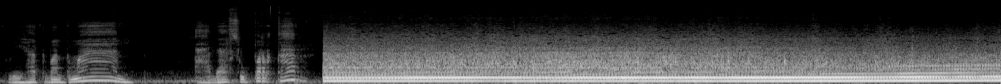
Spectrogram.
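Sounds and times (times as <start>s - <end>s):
car engine: 3.2s - 10.0s.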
